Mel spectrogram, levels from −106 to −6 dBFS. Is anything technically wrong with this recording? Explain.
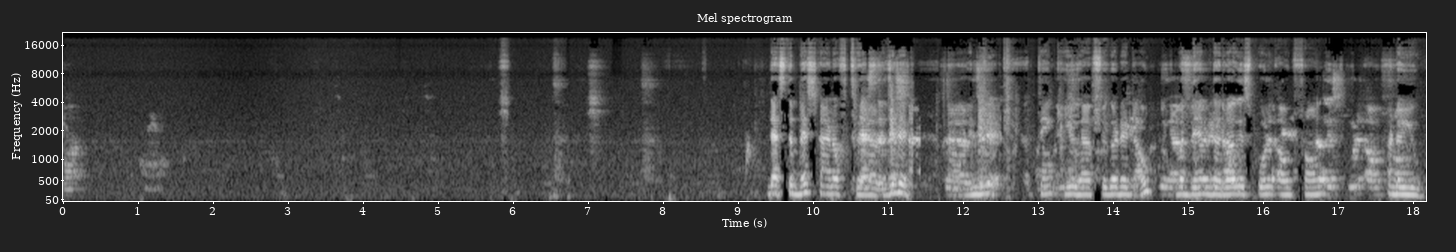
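Yes. There is echo leak at 0.00–0.32 s, 1.02–1.40 s, 4.86–4.95 s, 6.98–7.24 s, 7.63–7.99 s and 10.33–18.13 s. This is likely a far-end loudspeaker whose echo canceller let part of the microphone pickup through, sending the speech back about 1.17 s late. The early scraps are short and faint, from roughly 15 dB down to barely audible. The final stretch is a long, loud copy only about 5 dB below the main speech.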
